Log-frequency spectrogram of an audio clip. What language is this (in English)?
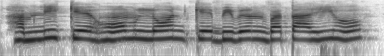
Magahi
